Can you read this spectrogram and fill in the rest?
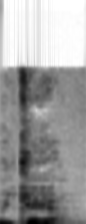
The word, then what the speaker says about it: IKEA: How do you say it here? IKEA? – IKEA. Yes. – I mean, I don't actually go there. But, you know, because it arose while I was in Spain, to me it's IKEA. – Right. – It's weird. Like, I think people must think I'm being pretentious. Like, oh, look. – It does sound pronouncing everything in Spanish.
